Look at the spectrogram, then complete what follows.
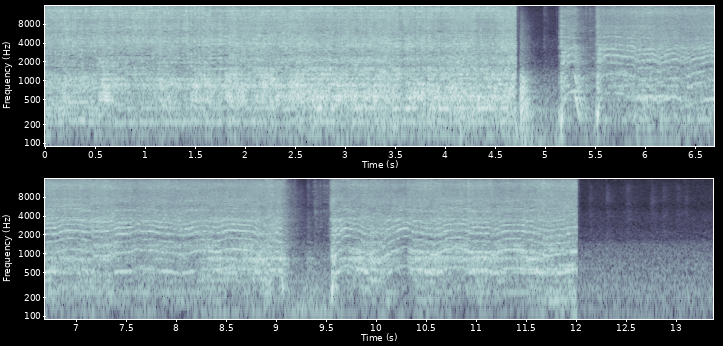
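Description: McGraw compact pneumatic needle scaler running against rusted sheet steel for about four and a half seconds. After a short pause an electric drill with a wire wheel scrubs the rust, its motor pitch wavering under load; it stops briefly about nine seconds in and cuts off about two seconds before the end.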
